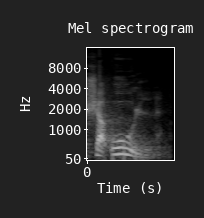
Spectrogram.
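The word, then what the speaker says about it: Shaul (שאול): Auf Hebräisch ausgesprochen Shaul, das heißt der Gefragte, der Begehrte.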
